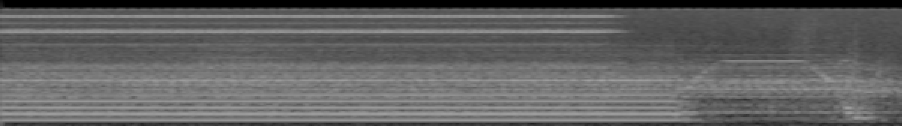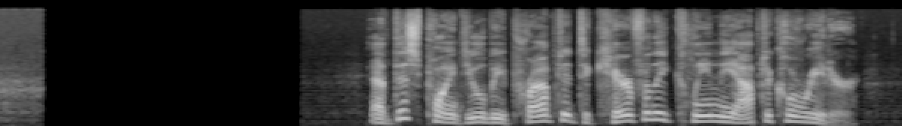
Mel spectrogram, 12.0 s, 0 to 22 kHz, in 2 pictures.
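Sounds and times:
cutter motor whine: 0.0s - 5.7s.

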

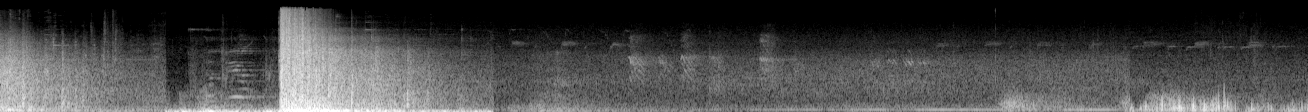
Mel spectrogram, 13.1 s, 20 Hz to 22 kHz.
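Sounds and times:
artillery gun shot echo: 2.6s - 5.0s.

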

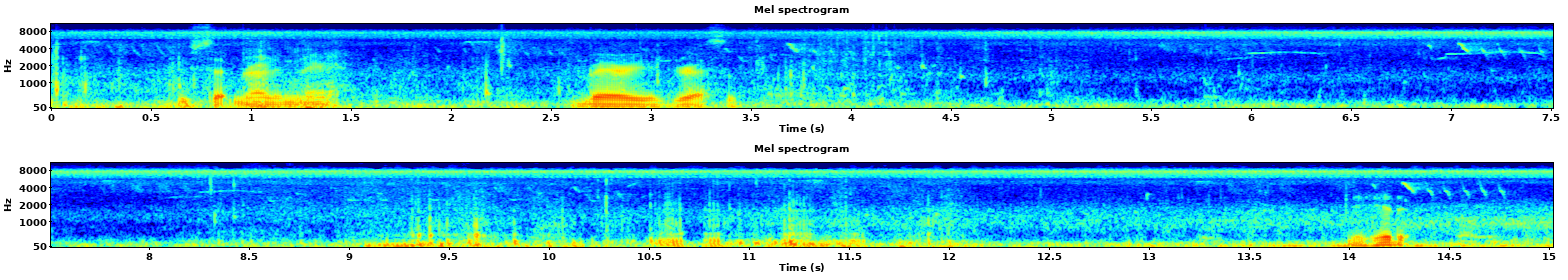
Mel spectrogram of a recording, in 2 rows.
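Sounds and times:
insects buzzing: 0.0s - 15.0s
microphone handling rustles: 8.2s - 12.5s.

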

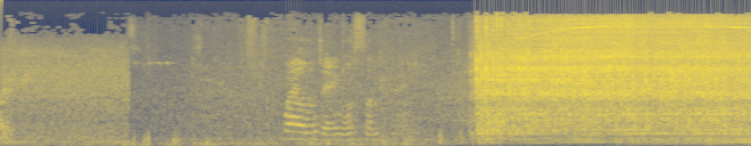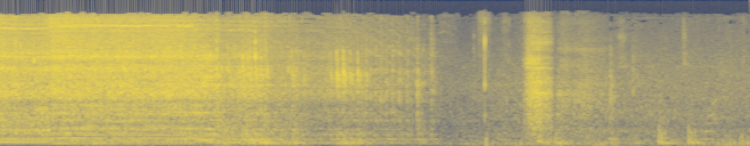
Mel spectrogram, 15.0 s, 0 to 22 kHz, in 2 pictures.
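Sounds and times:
electric jigsaw cutting wood: 4.7s - 11.9s.

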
